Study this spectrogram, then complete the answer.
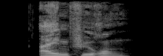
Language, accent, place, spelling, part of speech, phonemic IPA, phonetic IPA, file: German, Germany, Berlin, Einführung, noun, /ˈaɪ̯nˌfyːʀʊŋ/, [ˈʔaɪ̯nˌfyːʁʊŋ], De-Einführung.ogg
- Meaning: introduction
